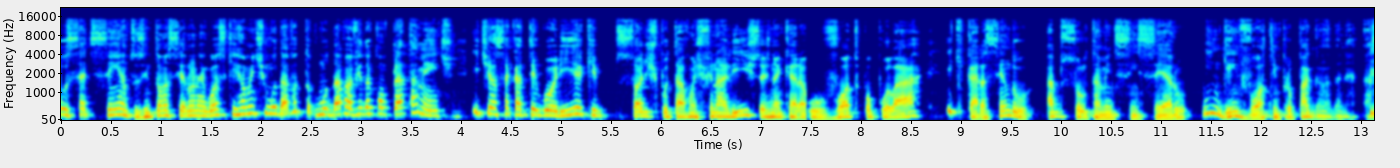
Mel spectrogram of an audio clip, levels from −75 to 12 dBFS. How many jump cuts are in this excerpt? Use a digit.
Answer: 4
